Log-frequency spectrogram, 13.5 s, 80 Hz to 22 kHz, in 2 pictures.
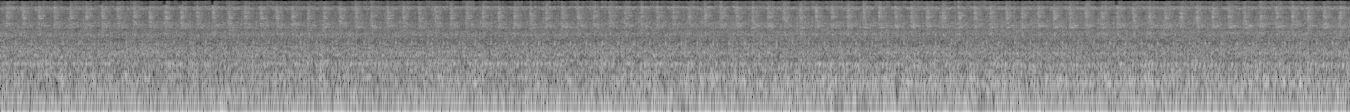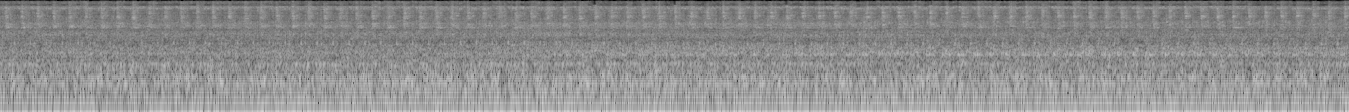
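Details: Honda D16Y7/Y8 "MiniMe" engine running with a steady dull knock following revs under the exhaust note; owner suspects a spun bearing from too much nitrous, cause unconfirmed.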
